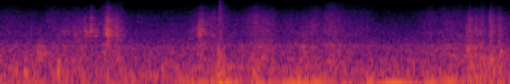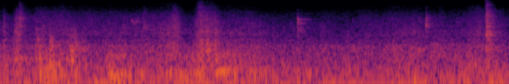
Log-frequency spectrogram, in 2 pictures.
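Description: Scattered soft clicks and knocks over a low, steady room rumble: a manual wheelchair being turned and rolled on a hardwood floor, with a dog shifting nearby.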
